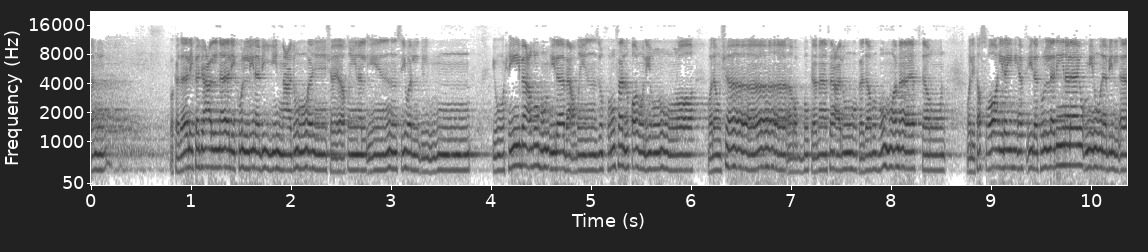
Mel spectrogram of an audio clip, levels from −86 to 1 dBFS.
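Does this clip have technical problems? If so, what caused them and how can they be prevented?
Yes. A wrong sample rate runs through the whole clip. Everything plays three times too fast and about 19 semitones too high, which fits audio captured at 16 kHz being played at 48 kHz without conversion. On a spectrogram, features appear squeezed in time and stretched upward in frequency. To prevent it, carry the sample rate with the file and resample whenever the playback rate differs.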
